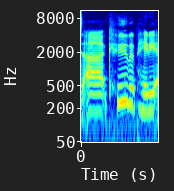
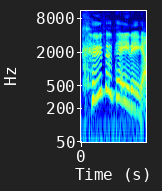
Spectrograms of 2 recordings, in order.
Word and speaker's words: Coober Pedy: Went there last year and was shocked that it's Coober Pedy and not Coober Pedy. I feel like we've all spent our whole lives saying it wrong.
